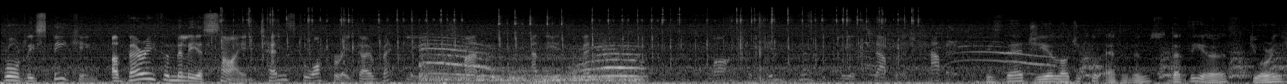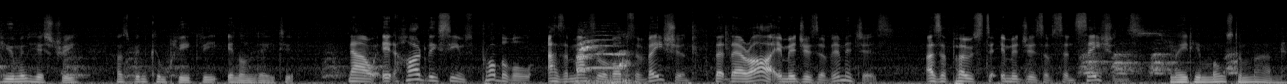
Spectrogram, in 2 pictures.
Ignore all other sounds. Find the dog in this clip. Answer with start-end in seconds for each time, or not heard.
10.6-16.9, 23.1-25.6.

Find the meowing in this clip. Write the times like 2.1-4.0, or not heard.
4.2-6.5, 8.6-10.9, 18.6-19.2.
